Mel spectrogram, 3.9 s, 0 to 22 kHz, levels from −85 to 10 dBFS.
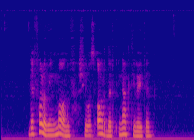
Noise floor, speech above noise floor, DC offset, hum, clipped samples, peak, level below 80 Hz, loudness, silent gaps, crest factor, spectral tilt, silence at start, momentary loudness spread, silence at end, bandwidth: -51 dBFS; 23 dB; under 0.1%; 50 Hz at -45 dBFS; under 0.1%; -12 dBFS; -48 dBFS; -29 LUFS; none; 18 dB; -9 dB/octave; 0.25 s; 10 LU; 0.15 s; 16.5 kHz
